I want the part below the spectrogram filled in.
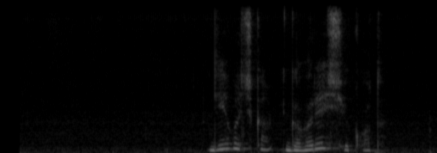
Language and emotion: Russian, neutral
